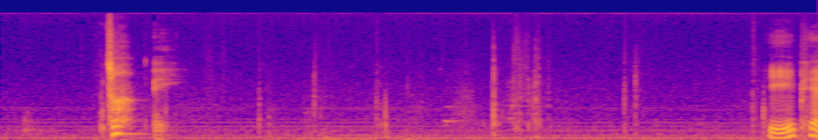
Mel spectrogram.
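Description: An elderly man speaks briefly and firmly, close by.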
